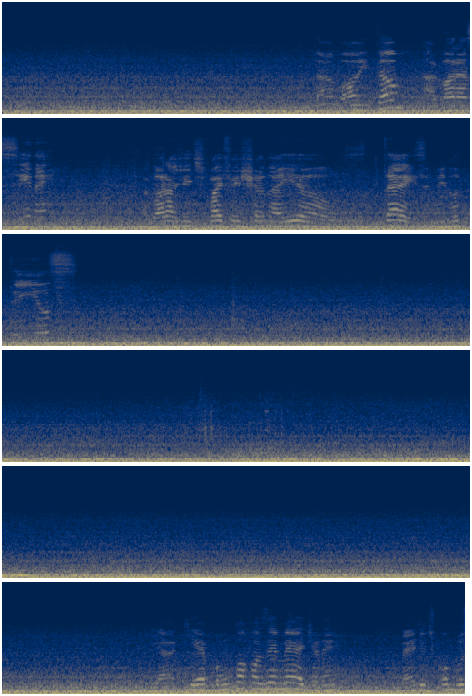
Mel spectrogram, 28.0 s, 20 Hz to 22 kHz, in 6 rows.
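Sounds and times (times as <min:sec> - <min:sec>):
truck diesel engine drone: 0:00.0 - 0:28.0.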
